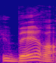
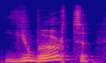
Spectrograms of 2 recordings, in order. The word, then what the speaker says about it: Hubert: compte que par exemple le prénom hubert qui en français se prononcent hubert en anglais parce que ça va se prononcer un peu comme your bird et du coup comme tu l'entends hubert your bird s'est pas du tout la même prononciation donc le mot va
